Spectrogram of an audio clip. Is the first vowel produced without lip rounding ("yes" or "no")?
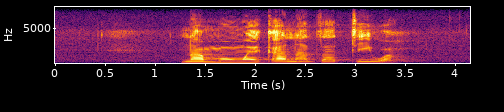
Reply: yes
